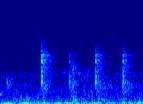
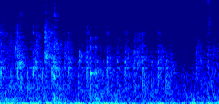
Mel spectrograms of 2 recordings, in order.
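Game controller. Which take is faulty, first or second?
first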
